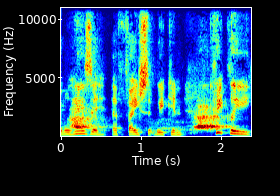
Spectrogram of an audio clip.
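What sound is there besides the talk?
dog barking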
